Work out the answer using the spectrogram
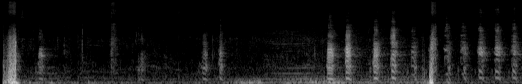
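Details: A duck playing with water on a farm gives loud, short, rough quacks in quick bursts, about three to five a second, with splashing and dabbling water throughout.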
